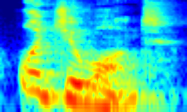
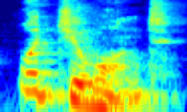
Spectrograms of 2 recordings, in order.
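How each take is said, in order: First: The words are reduced and run together. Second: The same.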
